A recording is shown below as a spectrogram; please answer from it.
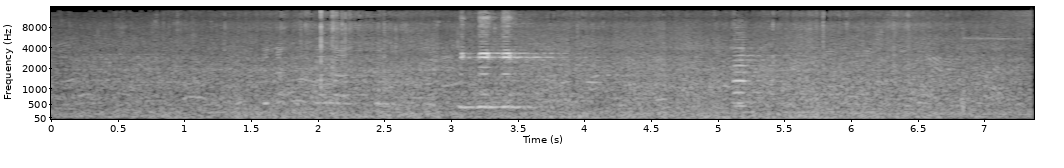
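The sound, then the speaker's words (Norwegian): Yellow taxis on Taksim Square in Istanbul, where steady roadway traffic rumbles along and a short horn toot cuts through about midway. “går livet som det pleier på Taksimplassen i Istanbul. Gule taxier kjører tutende forbi.”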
